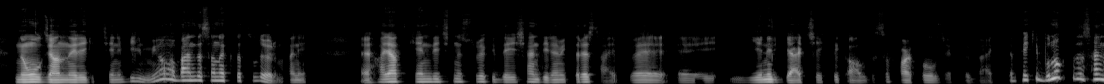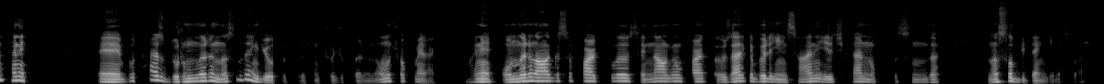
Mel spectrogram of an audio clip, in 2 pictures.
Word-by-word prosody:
ne 110 0 +4
olacağını, 110 -2 +7
nereye 110 0 +4
gideceğini 110 +2 -10
bilmiyor 140 - -6
ama 225 -6 -1
ben 190 0 +3
de 190 - +1
sana 180 -1 -1
katılıyorum. 175 -1 -5
Hani, 100 0 -9 0.5
eee, 95 - -1
hayat 125 +6 +4
kendi 125 0 -2
içinde 130 +1 -8
sürekli 125 -2 -9
değişen 110 +2 -4
dinamiklere 110 +2 -2
sahip 85 -8 -17
ve, 100 -1 -3
eee, 95 - -13 0.2
y 95 0 -14
yeni 105 +3 -1
gerçeklik 100 +2 -4
algısı 90 -1 -13
farklı - - -5
olacaktır 85 -3 -13
belki 85 - -25
de. - - -11
Peki 210 -1 -3
bu 210 - +5
noktada 275 -5 +2
sen, 230 -1 +2
hani, 185 -2 +3 0.7
eee, 120 -2 +5
bu 160 - -6
tarz 190 - -1
durumları 140 +6 +3
nasıl 140 - -3
dengeye 145 - +1
oturtuyorsun 90 +1 -9
çocuklarınla 90 -1 -19
onu 145 +5 -1
çok 145 -1 -12
merak - - -7
ettim. - - -55
Hani, 130 0 +2
onların 145 +9 +5
algısı 155 0 +4
farklı, 150 0 +2
senin 120 -5 -8
algın 145 +1 +1
farklı 135 -4 -3
özellikle, 135 +4 +2
böyle, 135 -1 +2
insani 115 +4 -2
ilişkiler 115 +3 -4
noktasında 115 0 -10 0.5
nasıl 125 +4 -1
bir 95 - -13
dengeniz 85 -3 -11
var? - - -29
125 Hz, 170 wpm, -29 LUFS, 110-150 Hz, 0.7 s, olacağını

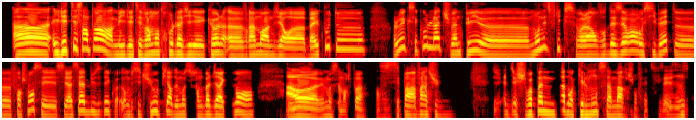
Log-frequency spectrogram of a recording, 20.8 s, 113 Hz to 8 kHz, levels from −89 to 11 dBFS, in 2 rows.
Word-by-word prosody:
Ah, 180 +1 +8
ouais, 175 - +1
ouais, - - +1
il - - +4
était 245 +4 +3
sympa 240 +1 +3
hein, 225 -10 +8
mais 150 0 -1
il 150 - -6
était 160 +2 -1
vraiment 160 +3 +2
trop 180 +1 -5
de 170 - -8
la 165 - +6
vieille 155 +1 -1
école, 170 +3 0
heu, 135 -2 +1
vraiment 150 +3 +3
à - - +3
me 145 - -12
dire, 140 0 +1
heu: 130 -1 +2
«Beh 140 +2 +4
écoute, 275 - -8
heu, 230 -1 -4 0.4
Loïc, 260 +1 -3
c'est 205 - -8
cool 280 -1 -6
là, 265 0 +3
tu 175 - -8
vas 170 - +1
me 180 - -10
payer, 200 +4 -3
heu, 145 -4 -1
mon 205 +7 -3
Netflix 245 -2 -8
voilà 145 +1 +2
en 150 - 0
faisant 150 +2 -10
des 170 +1 -2
erreurs 195 +1 +1
aussi 170 0 -5
bêtes, 200 +4 -3
heu, 150 -2 -6
franchement 180 +10 -5
c'est 145 -11 -7
c'est 145 - -5
assez 145 +8 -3
abusé 190 -1 -4
quoi, - - -17
donc 150 -3 -12
si 155 - -11
tu 185 - -8
veux 200 - -5
au - - -10
pire 185 +1 -3
donne 150 -1 -10
moi 160 0 -9
60 145 -1 -12
balles 155 -1 -1
directement 160 +3 -1
hein». - - -38 0.4
Ah 120 +2 +6
ouais, 135 -1 +6
ouais 120 - -2
mais 115 - -12
moi 135 0 -13
ça 110 -3 -12
marche 100 - -13
pas, 120 -2 -6
enfin 120 - -18
c'est 115 - -9
c'est 135 +3 -10
pas 155 - +2
un 140 - +3
enfin 160 +1 -2
tu 150 +3 -8
m 140 - -21 0.8
je - - -20
de 180 +2 -10
ch - - 0
je - - -10
vois 165 -1 -1
p 200 +3 +2
même 180 -3 -8
pas 210 - 0
dans 160 -3 -4
quel 170 0 -5
monde 170 +2 -8
ça 140 -2 -4
marche 140 -2 -3
en - - -20
fait 110 -1 -24
c'est - - -12
du 135 +3 -13
160 Hz, 275 wpm, -20 LUFS, 145-185 Hz, 0.8 s, Ah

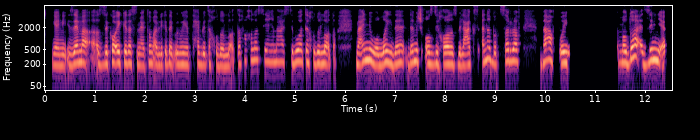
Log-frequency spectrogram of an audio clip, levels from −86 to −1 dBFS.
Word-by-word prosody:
يعني 185 -2 -2
زي 210 +3 +3
ما 225 -1 +3 0.3
أصدقائي 210 +2 +3
كده 215 0 +2
سمعتهم 195 0 -5
قبل 190 0 -2
كده 205 0 -2
بيقولوا 200 +1 -3
هي 195 -1 -1
بتحب 195 +1 -5
تاخد 190 -1 -6
اللقطة، 180 +3 -3
فخلاص 255 +4 -6
يعني 230 -1 -5
ما 230 0 -5
تسيبوها 225 +2 0
تاخد 220 -2 -4
اللقطة، 210 -1 +1 0.4
مع 195 0 0
إني 260 0 +5
والله 205 +2 +3
ده 210 +3 0
ده 210 +4 -2
مش 240 -1 0
قصدي 205 +1 -1
خالص 200 0 +3
بالعكس 190 +1 -3
أنا 255 +5 +1
باتصرف 240 +2 -1 0.4
بعفوية، 230 -2 +2 1.0
الموضوع 220 +9 +4
أزّمني 240 +3 +4
أ - - +3
210 Hz, 165 wpm, -23 LUFS, 195-230 Hz, 1.0 s, إني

